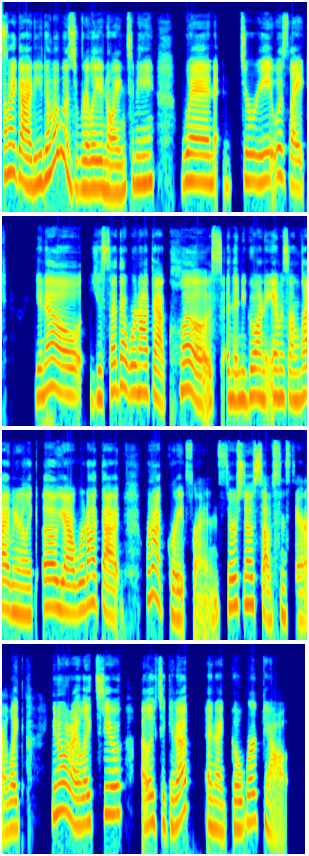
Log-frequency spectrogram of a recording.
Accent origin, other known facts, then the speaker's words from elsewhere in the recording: Texas, United States; now in Buffalo, United States; I'm from Texas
